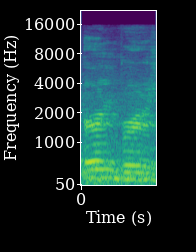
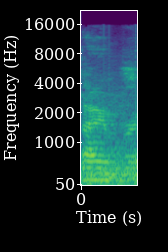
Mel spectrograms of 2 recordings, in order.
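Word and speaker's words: Irn-Bru: Oh, I guess the the Urn brews were actually pronounced Iron Brew, and we're just stupid for not pronouncing it properly.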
